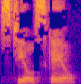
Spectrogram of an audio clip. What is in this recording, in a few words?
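"steel scale", English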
